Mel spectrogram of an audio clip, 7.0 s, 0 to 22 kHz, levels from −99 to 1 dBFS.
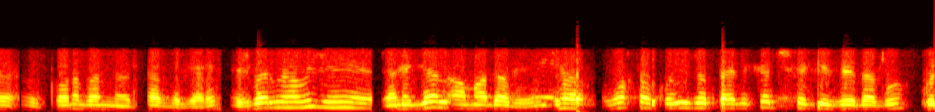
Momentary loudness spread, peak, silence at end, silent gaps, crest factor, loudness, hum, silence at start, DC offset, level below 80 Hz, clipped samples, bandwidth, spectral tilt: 6 LU; -8 dBFS; 0 s; none; 16 dB; -23 LUFS; none; 0 s; under 0.1%; -66 dBFS; under 0.1%; 4.2 kHz; -9.5 dB/octave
